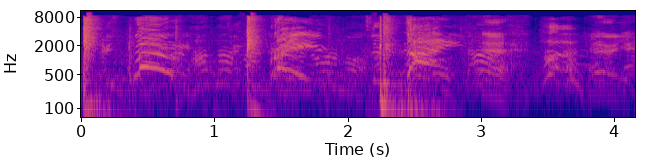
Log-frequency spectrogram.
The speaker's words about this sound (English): Gee, I fixed your mouth by slapping you.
